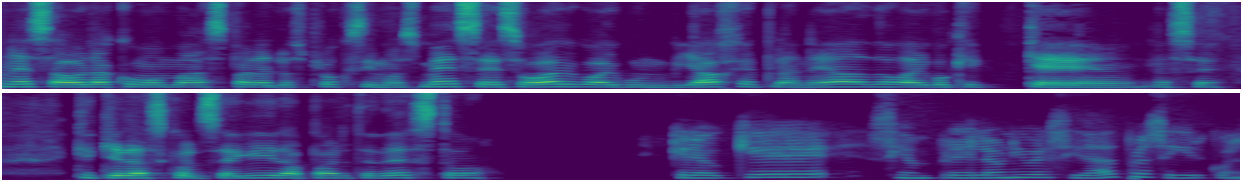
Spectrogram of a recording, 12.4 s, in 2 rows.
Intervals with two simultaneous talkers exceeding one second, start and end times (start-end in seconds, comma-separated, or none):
none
